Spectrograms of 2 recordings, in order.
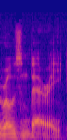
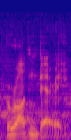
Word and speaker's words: Roddenberry: I said uh I'm here to see Mr Rosenberry s what is it where's on what she said uh I'm sorry that it's pronounced rotenberry and that really in intensified my nervousness because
